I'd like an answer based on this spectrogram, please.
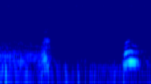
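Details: Puppy giving two short, high, tonal whines: a faint one near the start and a louder, slightly rising one about a second later, over a low, quiet background rumble.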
